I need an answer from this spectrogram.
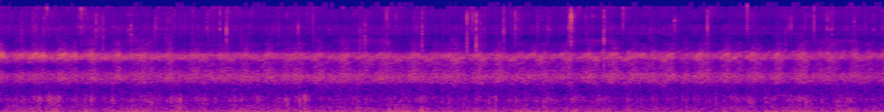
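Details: Frogs heard outdoors on a trip, their sound likened to crackling firewood; a dense, unbroken chorus of many callers forms a steady high buzzing drone, scattered with sharp clicks.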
